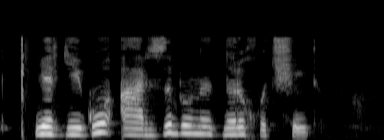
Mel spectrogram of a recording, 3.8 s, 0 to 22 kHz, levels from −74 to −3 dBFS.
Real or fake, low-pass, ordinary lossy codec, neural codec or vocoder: real; 7.2 kHz; MP3, 32 kbps; none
